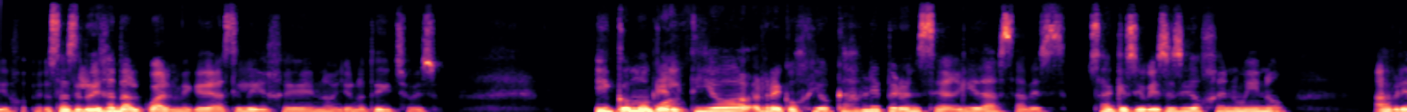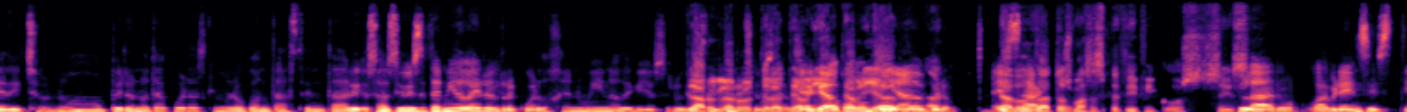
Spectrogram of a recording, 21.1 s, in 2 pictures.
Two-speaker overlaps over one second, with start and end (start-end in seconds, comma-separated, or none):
15.7-18.7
